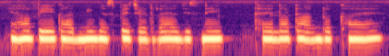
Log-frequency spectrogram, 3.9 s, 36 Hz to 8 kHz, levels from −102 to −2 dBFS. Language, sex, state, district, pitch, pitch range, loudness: Hindi, female, Uttar Pradesh, Lalitpur, 195 Hz, 190-200 Hz, -11 LUFS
